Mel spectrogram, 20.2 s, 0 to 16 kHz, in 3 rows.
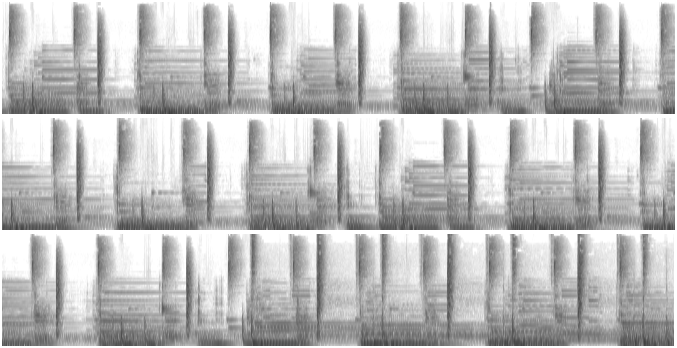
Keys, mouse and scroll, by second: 0.3 click, 0.8-1.2 scroll down 1, 1.2 middle click, 2.3 scroll down 1, 4.6 scroll up 1, 6.4-6.8 scroll up 1, 8.6 click, 9.0-9.6 scroll down 1, 9.6 middle click, 10.3-11.7 scroll up 1, 11.7 click, 12.1-12.4 scroll down 1, 12.4 middle click, 13.0-14.4 scroll up 1, 14.4 click, 14.8 scroll down 1, 15.3-16.6 middle drag, 16.6 scroll up 1, 18.0 click, 18.6-20.1 scroll down 1.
